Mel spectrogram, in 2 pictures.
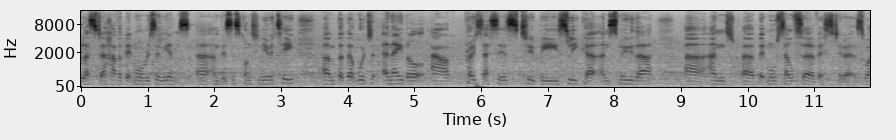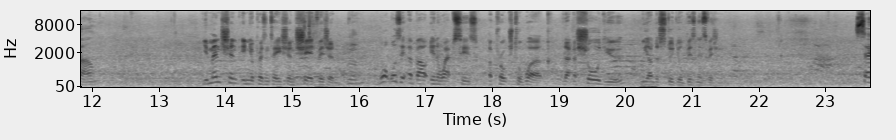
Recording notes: This episode is a special live recording from Oracle OpenWorld which was held at the London Excel. We managed to grab a quick interview with her after her breakout session.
